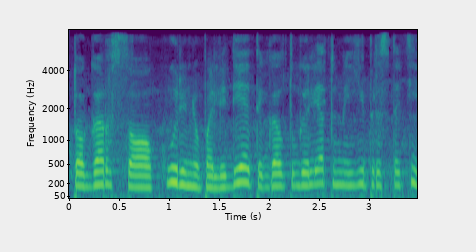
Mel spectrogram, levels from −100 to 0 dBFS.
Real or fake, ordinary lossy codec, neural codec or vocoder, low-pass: fake; AAC, 32 kbps; codec, 16 kHz, 8 kbps, FunCodec, trained on LibriTTS, 25 frames a second; 7.2 kHz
